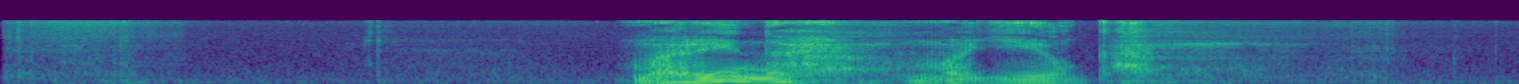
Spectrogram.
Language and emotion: Russian, sad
